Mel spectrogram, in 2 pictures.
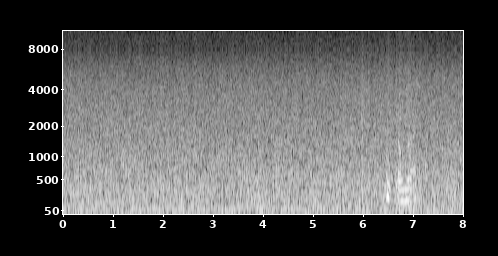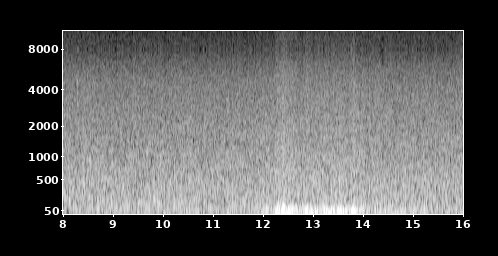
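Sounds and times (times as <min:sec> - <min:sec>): recorder hiss: 0:00.0 - 0:16.0.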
